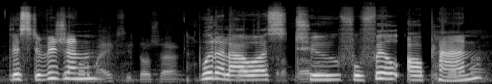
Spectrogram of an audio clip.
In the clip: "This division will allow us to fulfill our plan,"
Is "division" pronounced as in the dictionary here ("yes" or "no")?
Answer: yes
